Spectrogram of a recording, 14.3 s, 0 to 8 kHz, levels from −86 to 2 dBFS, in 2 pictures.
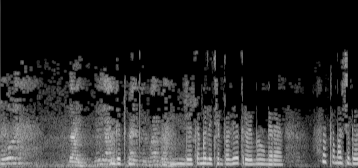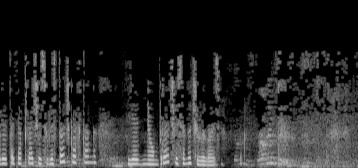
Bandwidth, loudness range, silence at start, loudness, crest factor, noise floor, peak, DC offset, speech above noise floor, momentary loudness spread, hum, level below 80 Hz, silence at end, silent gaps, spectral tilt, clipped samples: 5.8 kHz; 3 LU; 0 s; -22 LUFS; 16 dB; -42 dBFS; -6 dBFS; under 0.1%; 21 dB; 16 LU; none; -52 dBFS; 0 s; none; -10.5 dB/octave; under 0.1%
